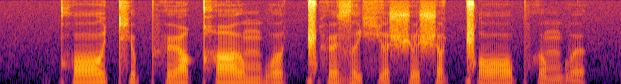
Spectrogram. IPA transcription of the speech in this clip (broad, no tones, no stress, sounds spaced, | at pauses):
kʰ ɔː cʰ ʏ pʰ ʏː qʰ ɤː m b ɤː ǁʰ ʏ z ɤ ç ɒ ʃ ʏ ʃ ɒ ǁ ɔː pʰ ɤ m b ə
